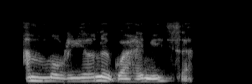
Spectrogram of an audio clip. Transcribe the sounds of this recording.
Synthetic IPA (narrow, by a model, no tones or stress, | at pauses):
amɔɾjɔnəɡwaɦɛniθa̰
